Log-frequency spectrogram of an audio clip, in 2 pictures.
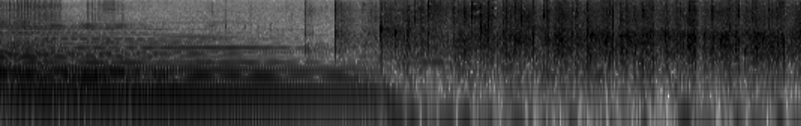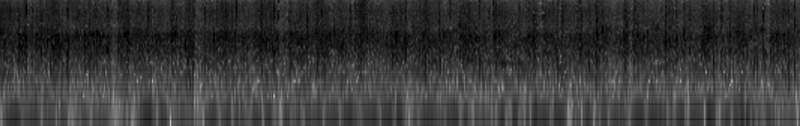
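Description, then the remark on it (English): A sustained musical chord rings out and cuts off, and an audience bursts into loud, steady applause that continues evenly to the end, dense with no voices standing out. “As I tell the young people when I'm subbing, No hard applause, just throw your lunch money.”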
